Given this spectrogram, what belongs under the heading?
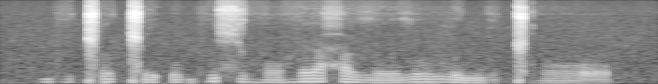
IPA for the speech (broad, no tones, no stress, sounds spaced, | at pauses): bʱ ə ǁ əː ǁ ɪ ʔ ʊ bʱ ʊ ɕ ʊ ɦ ɔ ɦ ɛː ħ əː ð əː ð ʊː β ə ɲ ʊː ɡ͡ǁ ɔː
